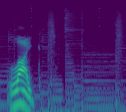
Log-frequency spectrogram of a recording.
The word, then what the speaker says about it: liked: Y este verbo, si bien termina en una E, su última consonante es sorda, la letra K, por lo que se pronuncia liked, como una T al final, en pasado o participio.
